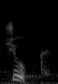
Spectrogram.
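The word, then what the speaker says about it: Ćuk: which is known as this is pronounced as chuk so this was this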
